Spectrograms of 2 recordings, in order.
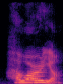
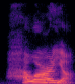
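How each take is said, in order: Both takes have the same delivery.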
